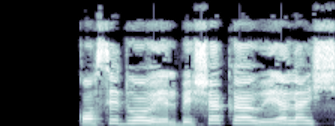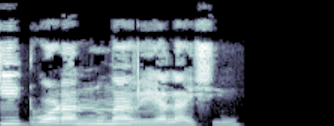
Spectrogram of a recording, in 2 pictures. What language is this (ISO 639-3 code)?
pus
